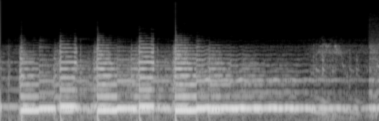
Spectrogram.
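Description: Electric lead guitar lick with hammer-ons and pull-offs, several crisp picked notes in a steady rhythm, then a long held note sliding down, bright with distortion, chorus and echo, close and loud with no voices.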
